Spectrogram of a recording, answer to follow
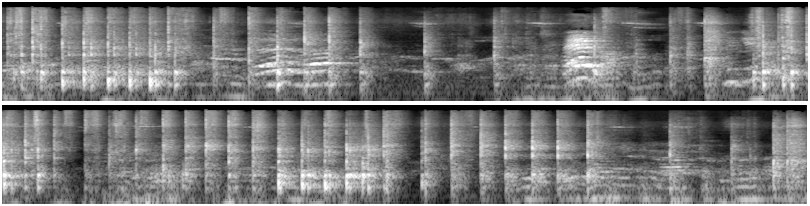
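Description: Spoon scraping and tapping against a metal pot while cake batter is emptied out of it: a rapid, fairly regular series of sharp clicks, several a second, with voices in the background.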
